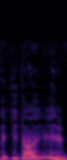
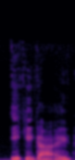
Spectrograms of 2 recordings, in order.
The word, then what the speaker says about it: ikigai: And next podcast, we'll talk about the ikigai, which I pronounced wrong at my retreat. I was talking and telling people that it's ikigai, but it's ikigai.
